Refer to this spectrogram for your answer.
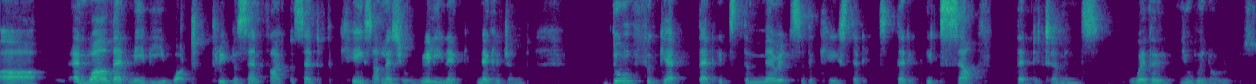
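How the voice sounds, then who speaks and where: At a moderate pace, a woman talks with a very deep, low pitch, somewhat breathy, and with ordinary pitch variation. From Malaysia. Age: 60s. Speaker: judge. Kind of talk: interview. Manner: halting.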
